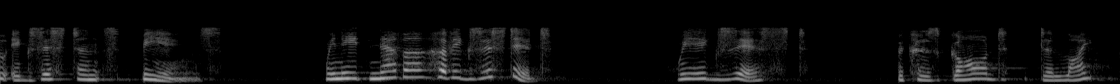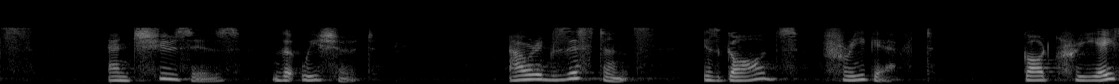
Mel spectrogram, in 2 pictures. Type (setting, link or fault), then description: setting, large echoing room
